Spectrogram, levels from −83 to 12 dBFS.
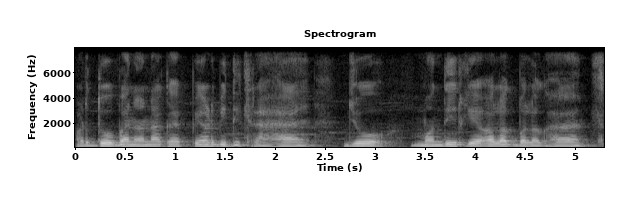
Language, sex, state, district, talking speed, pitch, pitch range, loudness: Hindi, male, Jharkhand, Garhwa, 170 wpm, 130 Hz, 120-140 Hz, -17 LUFS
